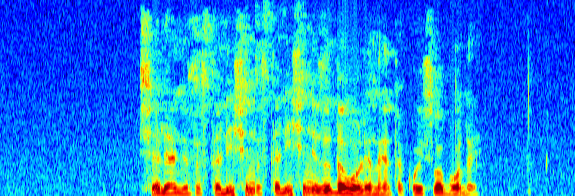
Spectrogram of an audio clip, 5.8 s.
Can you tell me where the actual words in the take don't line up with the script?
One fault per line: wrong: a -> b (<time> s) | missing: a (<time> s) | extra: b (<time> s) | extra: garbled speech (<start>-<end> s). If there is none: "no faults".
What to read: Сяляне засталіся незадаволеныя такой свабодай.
extra: засталіся (2.6 s)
